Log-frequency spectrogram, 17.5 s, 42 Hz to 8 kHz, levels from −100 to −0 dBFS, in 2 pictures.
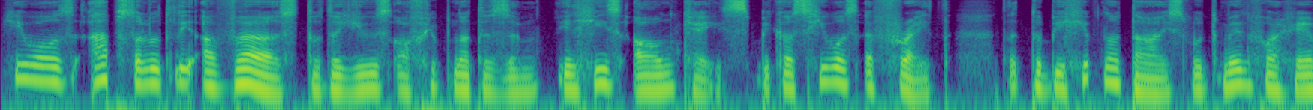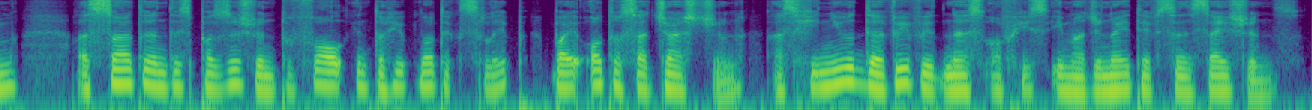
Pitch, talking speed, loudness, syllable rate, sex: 120 Hz, 155 wpm, -22 LUFS, 5.1 syllables/s, male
